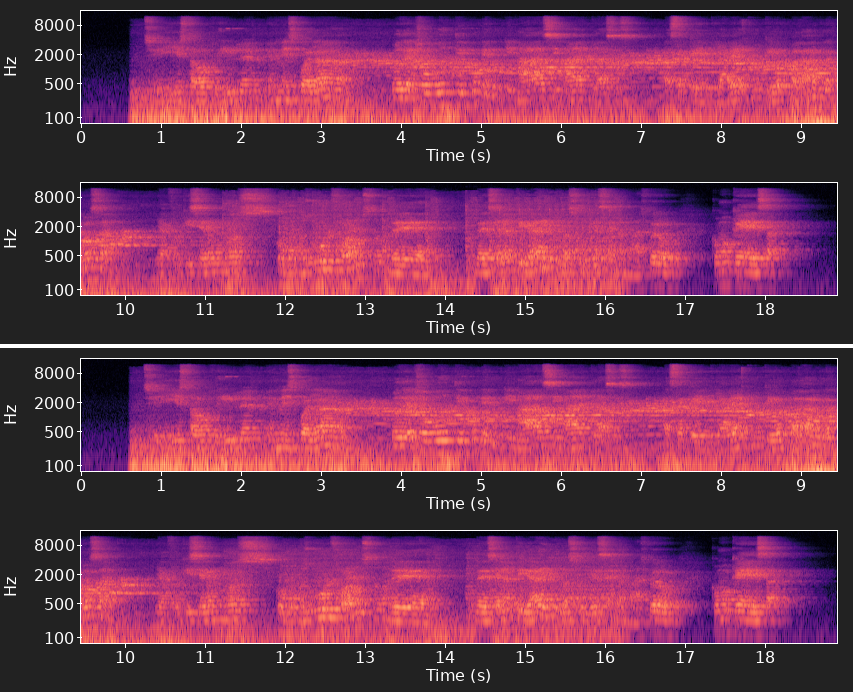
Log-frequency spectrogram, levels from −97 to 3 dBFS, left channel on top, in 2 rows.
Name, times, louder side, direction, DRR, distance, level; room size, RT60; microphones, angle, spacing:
sound 1, 0.6-14.4, equal, 35° right, 0.3 m, -24 dB
voice 1, 0.8-3.3 3.9-6.8 7.3-9.8 10.4-13.8 14.3-18.1, right 1 dB, 60° right, -11 dB, 1.0 m, -26 dB
sound 2, 3.2-11.2, right 1 dB, 80° right, 1.1 m, -28 dB
sound 3, 11.2-11.6 11.9-13.5 13.8-14.0 14.3-16.3, left 2 dB, 50° left, 0.3 m, -30 dB
2.5 x 2.5 x 2.5 m, 1.0 s
head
